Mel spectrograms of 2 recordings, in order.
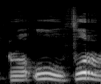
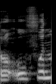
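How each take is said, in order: First: The word ends with an r sound. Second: The word ends with an n sound. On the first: The speaker calls it right. "tapi raufur rahim" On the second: The speaker calls it wrong. "Dibacanya tidak raufun lagi"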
